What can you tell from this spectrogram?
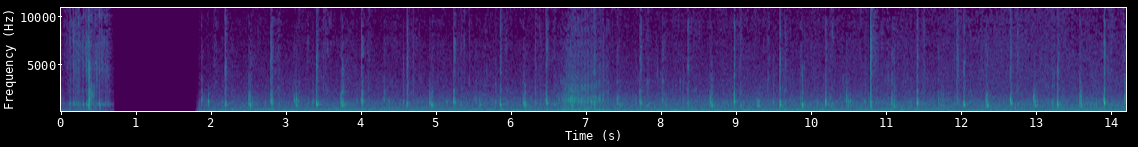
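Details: Horse hooves clopping steadily at a walking pace, with a brief breathy whinny rising midway through the sequence over a low background rumble.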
